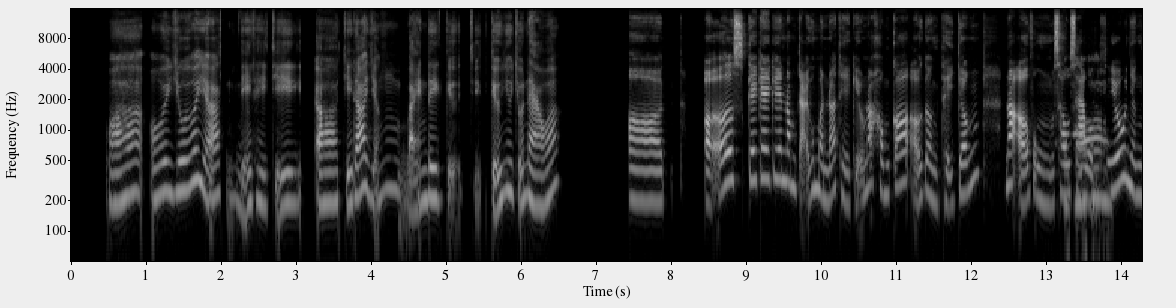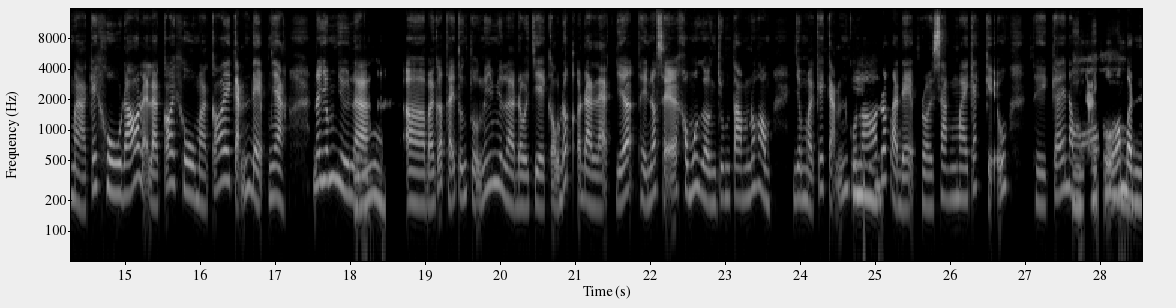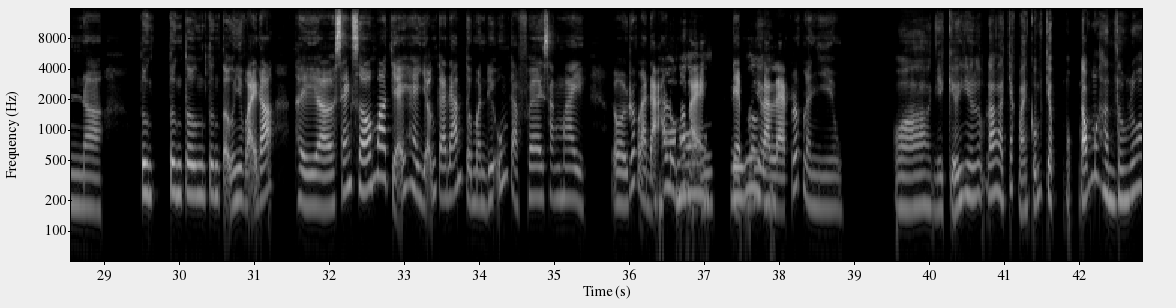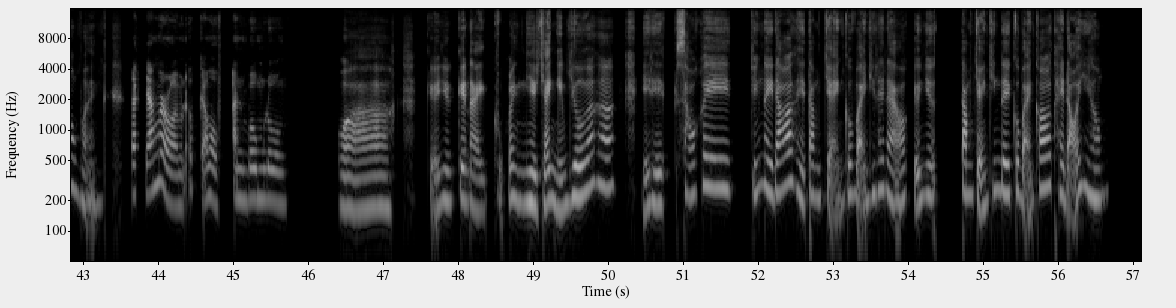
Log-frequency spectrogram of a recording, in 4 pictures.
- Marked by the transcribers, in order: tapping; other background noise
- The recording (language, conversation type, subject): Vietnamese, podcast, Bạn từng được người lạ giúp đỡ như thế nào trong một chuyến đi?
